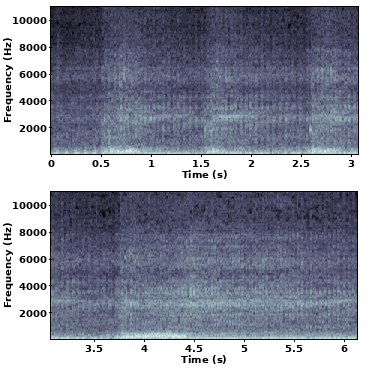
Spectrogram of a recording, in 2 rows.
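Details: 2010 Polaris Sportsman 300 single-cylinder ATV, just bought needing full maintenance and low on fuel: thumping at idle, then four clean, crisp blips with no clatter. The engine sounds healthy.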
